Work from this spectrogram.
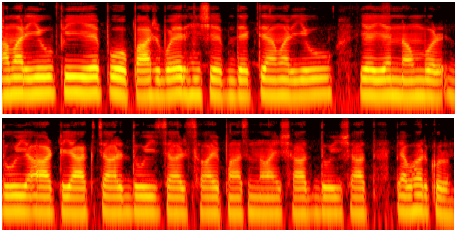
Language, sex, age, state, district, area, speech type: Bengali, male, 18-30, West Bengal, Birbhum, urban, read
